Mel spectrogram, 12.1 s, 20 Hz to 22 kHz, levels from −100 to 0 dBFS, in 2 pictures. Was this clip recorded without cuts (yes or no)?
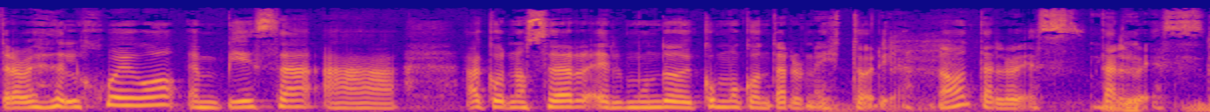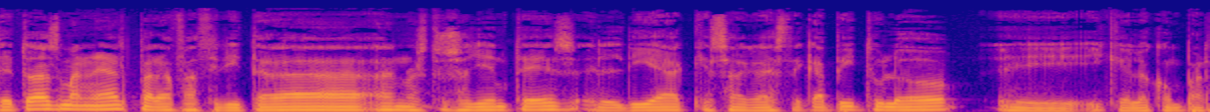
yes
